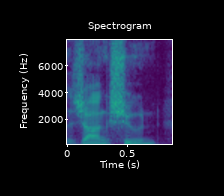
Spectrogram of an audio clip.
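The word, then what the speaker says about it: Zhang Xun: that tried to make Jean I think it's pronounced Zhang shun a uh Chinese General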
